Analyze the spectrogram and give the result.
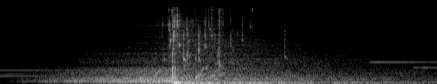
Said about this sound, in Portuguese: Põe a, a tua mão cortada acima das palmas da estátua. E aí tu vê o, a primeira gotinha pingando da tua mão e caindo na pedra da estátua.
